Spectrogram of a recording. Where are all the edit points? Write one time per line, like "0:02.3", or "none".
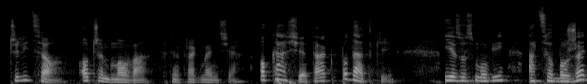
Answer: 0:01.1
0:02.5
0:04.5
